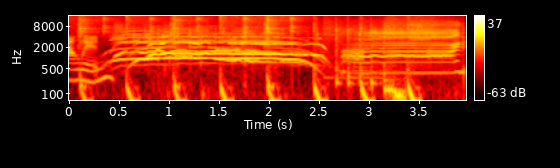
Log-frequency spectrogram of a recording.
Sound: cheering

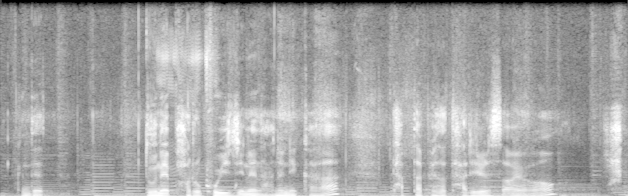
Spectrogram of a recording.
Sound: struggling

